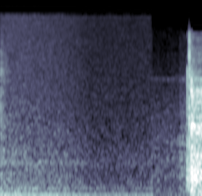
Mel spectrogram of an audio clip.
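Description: Near silence, ending with a short click as new audio cuts in near the end.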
